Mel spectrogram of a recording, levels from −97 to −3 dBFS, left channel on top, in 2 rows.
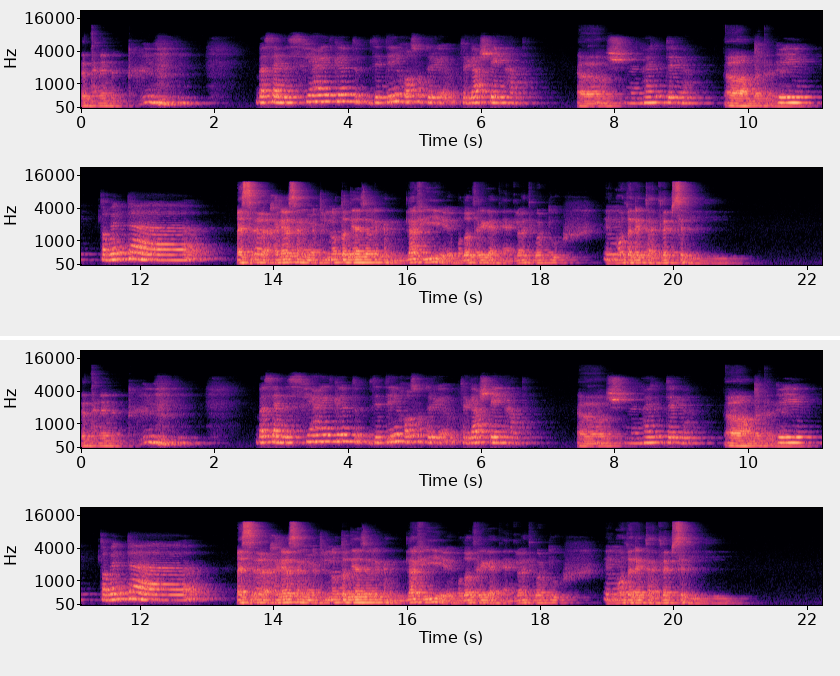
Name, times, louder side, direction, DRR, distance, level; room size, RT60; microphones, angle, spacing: voice 1, 0.0-1.0 7.4-7.9 9.6-10.6 13.4-20.8, equal, 10° left, -2 dB, 1.2 m, -27 dB
voice 2, 0.9-1.6 2.6-6.5 7.7-9.1 10.4-10.9 11.4-12.9 14.3-15.1 19.0-19.3, left 1 dB, 15° right, -14 dB, 2.4 m, -27 dB
4.9 x 4.3 x 5.9 m, 0.89 s
head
